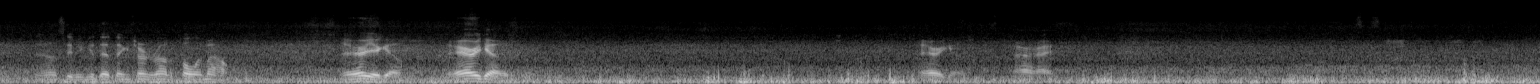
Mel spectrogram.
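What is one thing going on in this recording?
Waves wash onto the shore nearby.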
